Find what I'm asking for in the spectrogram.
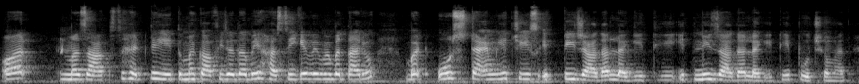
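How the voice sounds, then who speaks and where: A young woman with an Indian accent tells a story from her school days in a chatty, lively way, dropping English words into her talk. Her voice sits a little high for a woman. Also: normal speed. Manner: chatty, animated, mixes English words into speech. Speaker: vlogger. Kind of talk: casual storytime.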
